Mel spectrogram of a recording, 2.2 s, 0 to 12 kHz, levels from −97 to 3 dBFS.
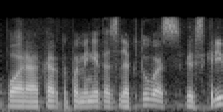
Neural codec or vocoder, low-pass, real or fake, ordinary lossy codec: codec, 16 kHz, 1 kbps, X-Codec, HuBERT features, trained on balanced general audio; 7.2 kHz; fake; AAC, 48 kbps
